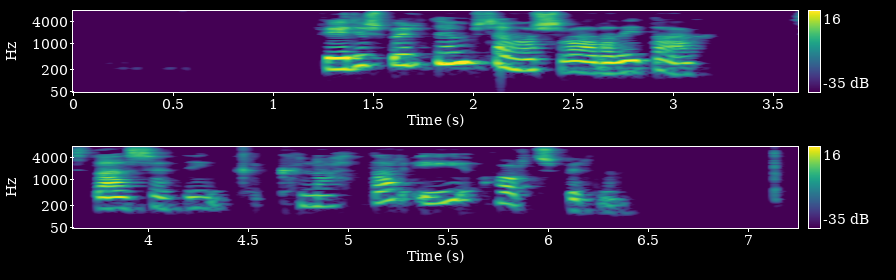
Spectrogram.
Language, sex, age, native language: Icelandic, female, 50-59, Icelandic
